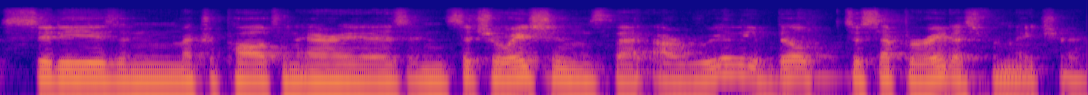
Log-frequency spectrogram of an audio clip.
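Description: In a very clean recording with a silent background, a man with an American accent speaks in a fairly low, somewhat breathy voice with monotone, flat intonation. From New York. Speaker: software engineer and composer, guest. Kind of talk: interview, storytelling.

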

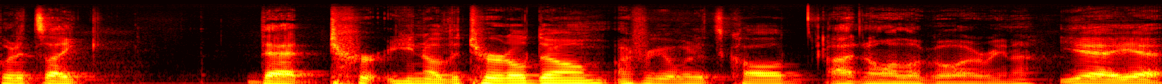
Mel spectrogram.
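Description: The delivery has a moderate pace and fairly even intonation. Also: man, fairly low pitch for a man. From Florida, US. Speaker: skateboarder and radio host. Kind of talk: casual chat. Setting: studio.

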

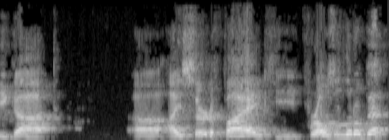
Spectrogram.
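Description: A man with an American accent at a fairly slow pace, in audible room echo. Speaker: dive shop owner and instructor. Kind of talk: interview. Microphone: poor connection, messy audio.

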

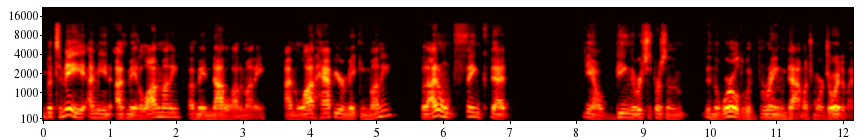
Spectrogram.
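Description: A man with a normal speaking voice at medium pitch and a moderate pace. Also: ordinary pitch variation. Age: 40s. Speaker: psychologist specializing in neurodivergence. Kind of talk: casual chat.

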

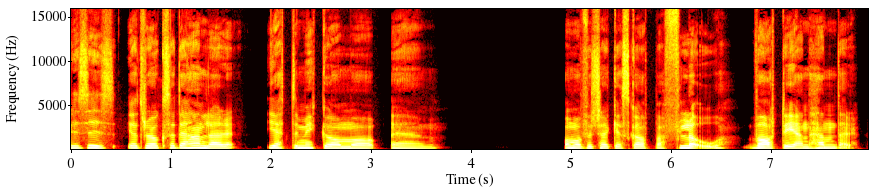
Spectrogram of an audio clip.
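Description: A woman speaks at a very slow pace with fairly even intonation. The sound is dry and close with no echo, on a very clean recording with a silent background. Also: medium pitch for a woman. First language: Swedish (speaking Danish). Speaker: dancer and choreographer. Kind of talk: casual chat.

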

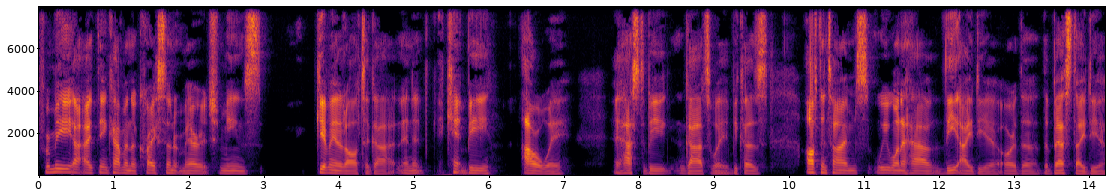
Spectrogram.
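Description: On a very clean recording with a silent background, a man with an American accent uses an ordinary speaking voice, fairly low in pitch, at a moderate pace with ordinary pitch variation. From Compton, California. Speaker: marriage ministry leader. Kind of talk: casual chat.

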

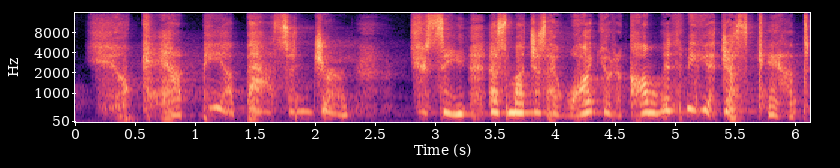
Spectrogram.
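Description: A woman whispers at a moderate pace. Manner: kind, then scared and tearful.

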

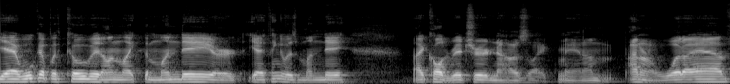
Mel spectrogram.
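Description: A man talks fairly quickly in a normal speaking voice, fairly low in pitch and fairly even in intonation, his loudness swinging widely. The recording is very clean, with a silent background. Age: 30s. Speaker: motorcycle racer. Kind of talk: casual chat.

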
